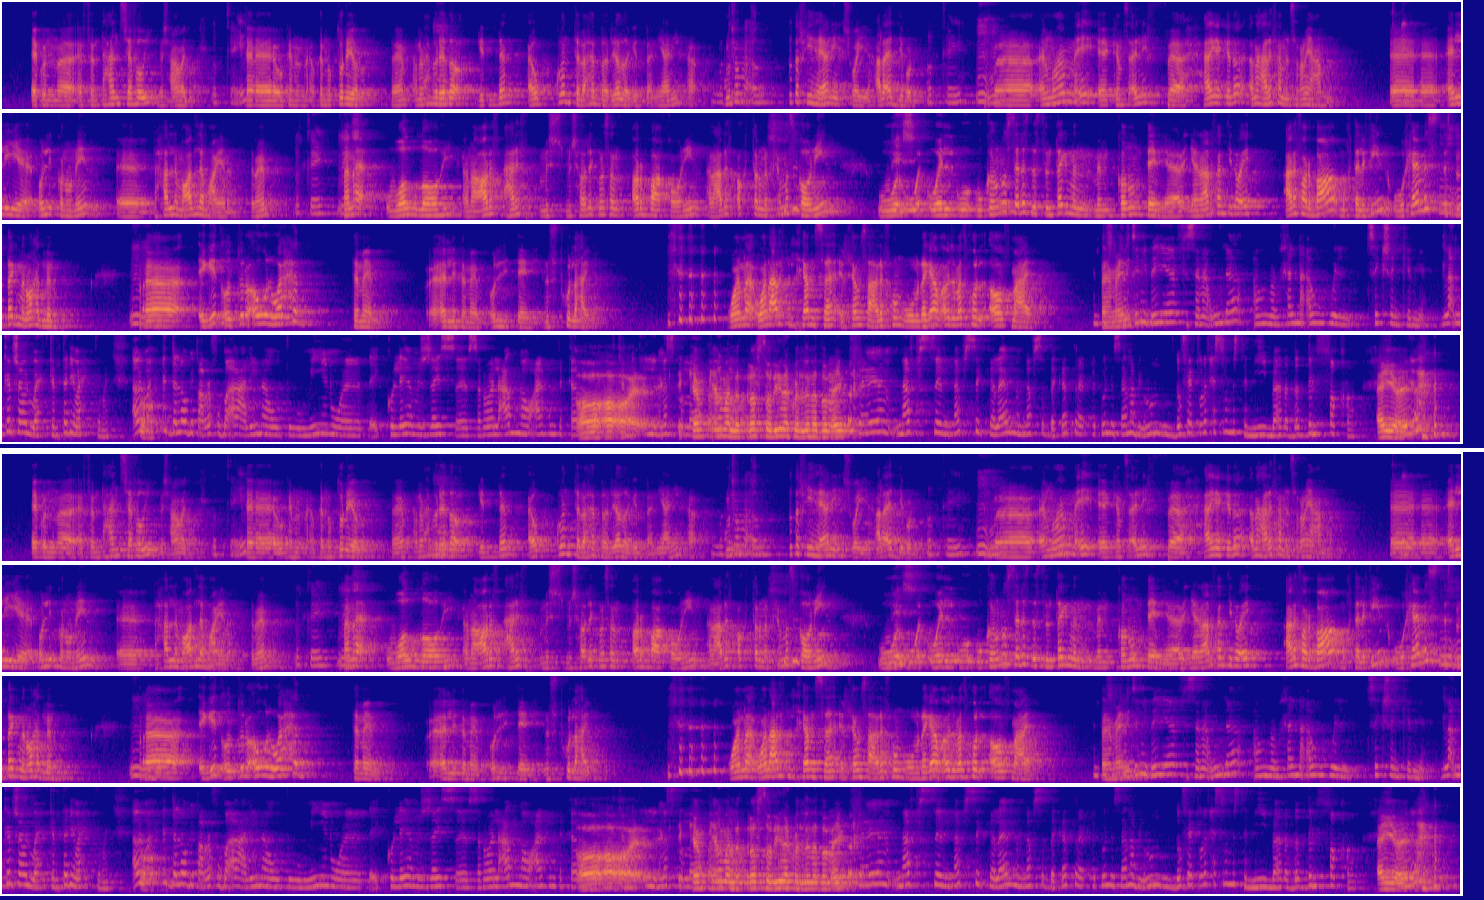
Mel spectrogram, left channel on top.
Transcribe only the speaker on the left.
آه، كنا في امتحان شفوي مش عملي
آه، وكان وكان دكتور رياضة تمام انا بحب
الرياضة جدا او كنت بحب الرياضة جدا يعني آه،
انا شاطر
شاطر فيها يعني شوية على قدي برضه
فالمهم ايه آه، كان سألني في حاجة كده انا عارفها من ثانوية عامة آه،
قال لي قول لي قانونين آه، لحل معادلة معينة تمام
فانا والله انا عارف عارف مش مش هقولك مثلا اربع قوانين انا عارف اكتر من
خمس قوانين و
و وال- و والقانون السادس ده استنتاج من من قانون تاني يعني يعني عارفه انت اللي هو ايه عارف اربعه مختلفين وخامس
استنتاج من واحد منهم
فاجيت قلت له اول واحد تمام قال لي تمام قول لي التاني نسيت كل حاجه
وانا وانا عارف الخمسه الخمسه عارفهم ومراجعهم قبل ما ادخل اقف معاه
فاهماني
اه
اه
اه
اه
الكام
كلمة
اللي اترصوا
لينا كلنا دول
ايوه
ايوه
ايوه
